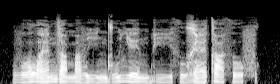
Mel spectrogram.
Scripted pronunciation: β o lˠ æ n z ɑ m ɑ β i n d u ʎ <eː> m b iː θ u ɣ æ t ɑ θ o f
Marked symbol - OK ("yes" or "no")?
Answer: yes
